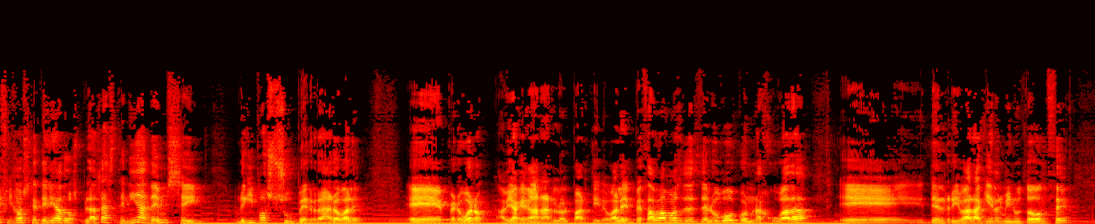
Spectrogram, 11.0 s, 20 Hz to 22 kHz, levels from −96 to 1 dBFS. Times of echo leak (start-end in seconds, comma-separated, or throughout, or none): none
